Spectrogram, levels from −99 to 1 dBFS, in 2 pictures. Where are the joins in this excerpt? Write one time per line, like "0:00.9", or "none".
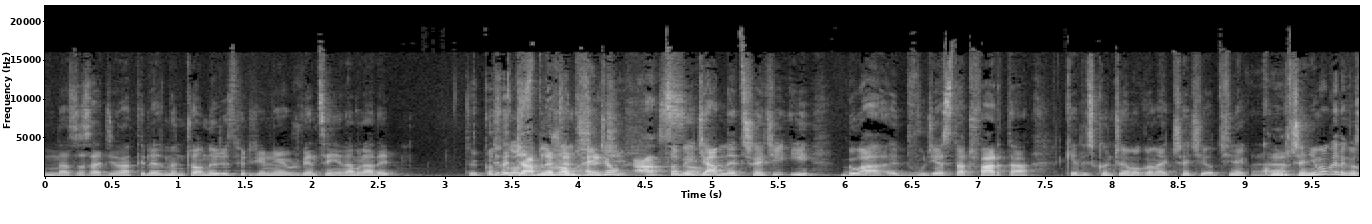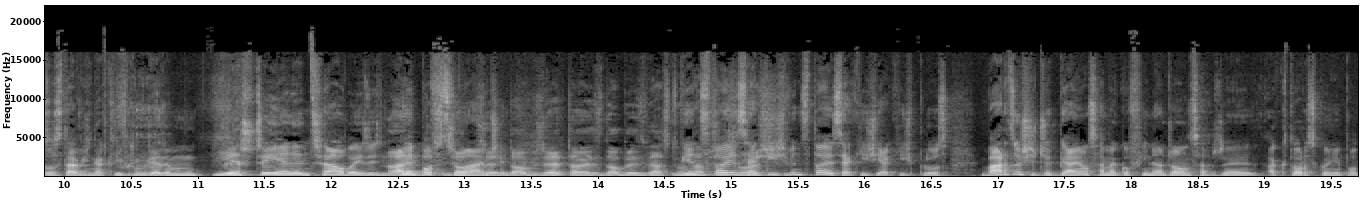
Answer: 0:09.0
